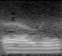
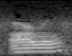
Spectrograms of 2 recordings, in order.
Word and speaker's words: aural: So, aural, but she say it like oral. Oral, A-U-R-A-L, or oral.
